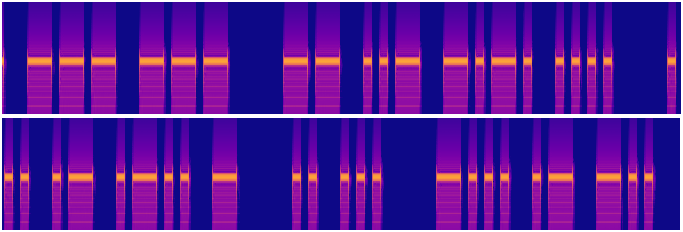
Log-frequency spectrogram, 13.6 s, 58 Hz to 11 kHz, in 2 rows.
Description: Morse code, heard as a keyed tone, about 15 wpm, 700 Hz. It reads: OO MUCH SALT IS BAD
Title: Sentences from Top 1000 Words - Review Part 5 - 15wpm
